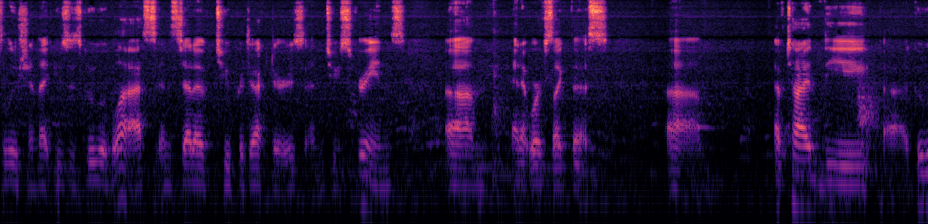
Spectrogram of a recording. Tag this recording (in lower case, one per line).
speech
